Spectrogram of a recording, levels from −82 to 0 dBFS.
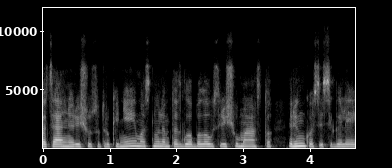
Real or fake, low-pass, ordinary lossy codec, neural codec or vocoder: real; 7.2 kHz; Opus, 16 kbps; none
